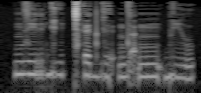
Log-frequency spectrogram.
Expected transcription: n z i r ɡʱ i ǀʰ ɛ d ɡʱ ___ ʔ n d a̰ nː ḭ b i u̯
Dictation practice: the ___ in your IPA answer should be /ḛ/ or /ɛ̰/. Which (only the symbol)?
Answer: ɛ̰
